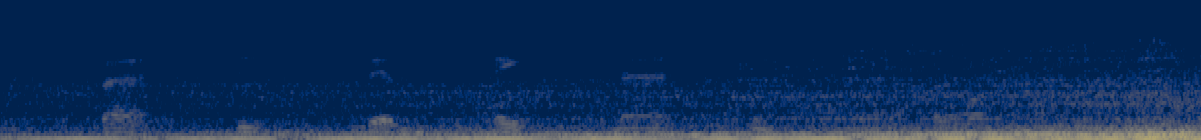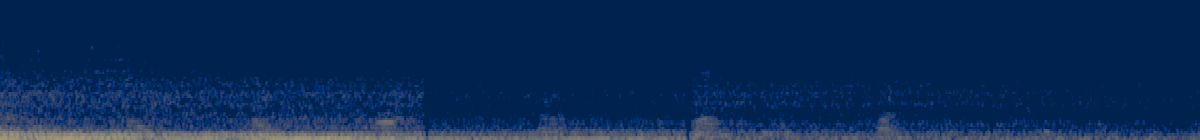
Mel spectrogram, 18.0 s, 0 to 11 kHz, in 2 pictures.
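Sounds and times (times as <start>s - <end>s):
steady low rumble: 0.0s - 18.0s
car driving past: 3.2s - 15.3s.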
